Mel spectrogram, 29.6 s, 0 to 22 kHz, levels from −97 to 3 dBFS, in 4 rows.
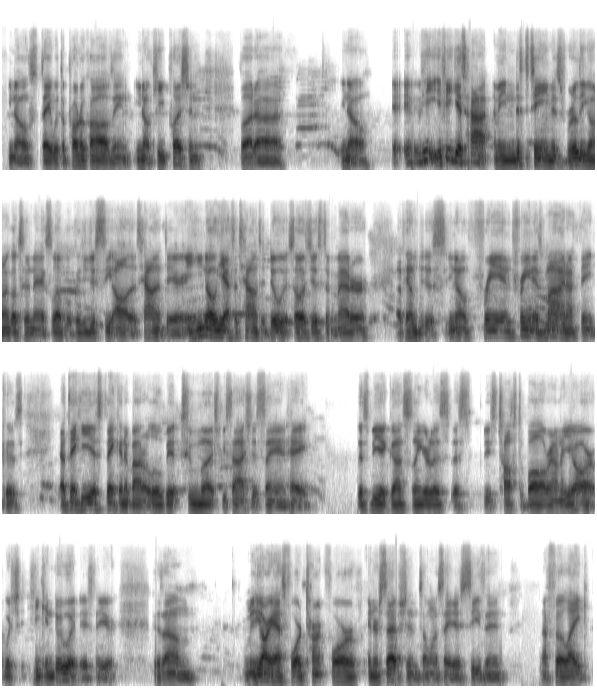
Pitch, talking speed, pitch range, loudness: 85 Hz, 255 wpm, 80-95 Hz, -22 LUFS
